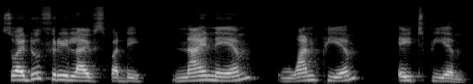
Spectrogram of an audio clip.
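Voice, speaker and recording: On a livestream, a woman pitches an online business casually, speaking directly to viewers and repeating herself to coax them. Her voice is on the low side, unhurried, with lively intonation.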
